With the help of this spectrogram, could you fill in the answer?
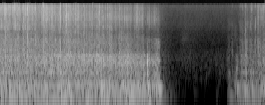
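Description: Long nails scratch the top of a black foam windscreen on a microphone, making a dense, close, rumbling scratch with a heavy low end. The scratching continues steadily for about two and a half seconds, stops into near silence for about a second, then resumes more quietly.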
